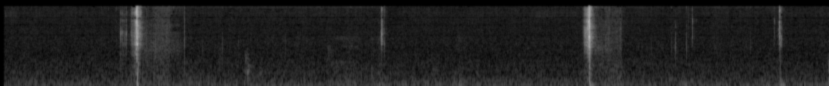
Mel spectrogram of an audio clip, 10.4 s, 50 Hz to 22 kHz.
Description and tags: lighter flick
Sound of a lighter sparking and lighting. Recorded with iPhone 7.
lighter, spark, ignite, ignition, gas, flame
